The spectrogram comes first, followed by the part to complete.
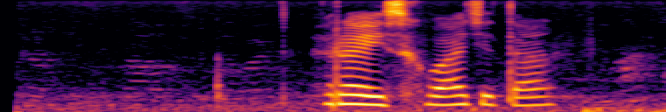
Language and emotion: Russian, neutral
